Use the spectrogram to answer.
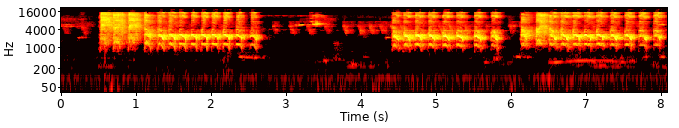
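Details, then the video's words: Grey-cheeked bulbul from Sumatra in full song, delivering long loud bursts of fast, rattling, chattering notes, each about two seconds, with brief near-silent breaks between. "Cucak jenggot sumatra gacorr"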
